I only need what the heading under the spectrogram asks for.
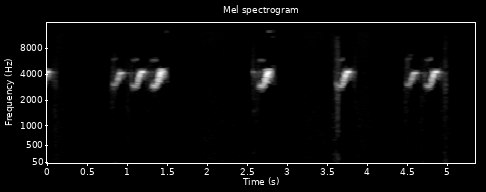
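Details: Double-collared seedeater warming up with a female before a contest, giving short rising high whistled notes, singly or in quick groups of two or three, separated by pauses of about a second, otherwise quiet.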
